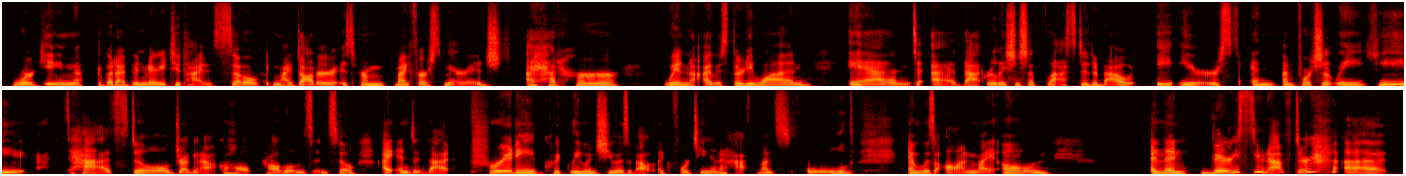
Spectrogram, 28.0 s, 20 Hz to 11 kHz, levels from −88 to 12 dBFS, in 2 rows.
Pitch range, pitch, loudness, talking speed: 160-200 Hz, 180 Hz, -32 LUFS, 145 wpm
